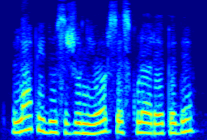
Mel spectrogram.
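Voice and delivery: plain reading voice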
